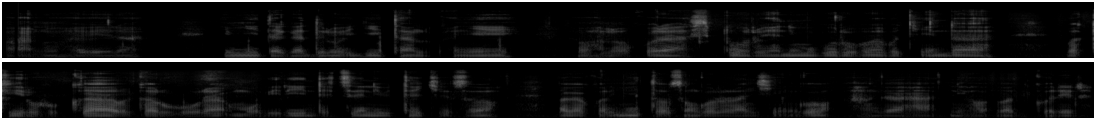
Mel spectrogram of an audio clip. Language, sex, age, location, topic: Kinyarwanda, male, 25-35, Kigali, government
